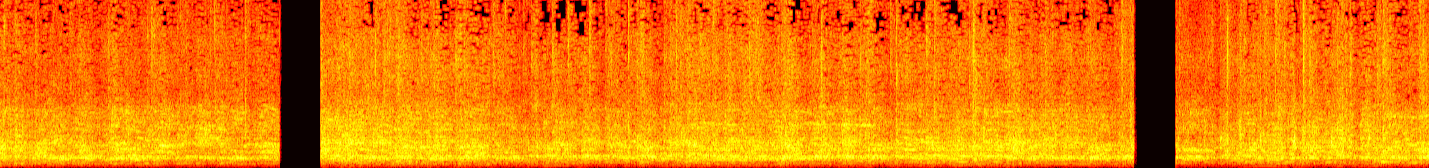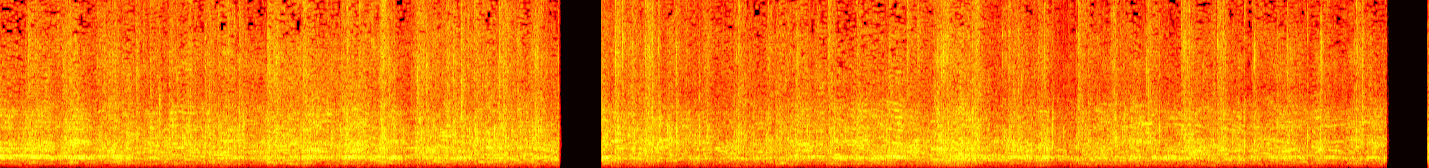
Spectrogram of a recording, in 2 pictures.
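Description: A large crowd of young people shouts and chatters loudly outdoors.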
